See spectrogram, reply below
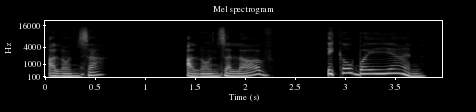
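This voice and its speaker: A woman's voice: sits low, sing-song, slow pace, a little mellow, no echo, full character voice. Audio drama role: manipulative husband read by a woman, desperate, wheedling and blustering, dry close recording. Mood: pleading. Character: desperate, manipulative, cheating husband, adult man.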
